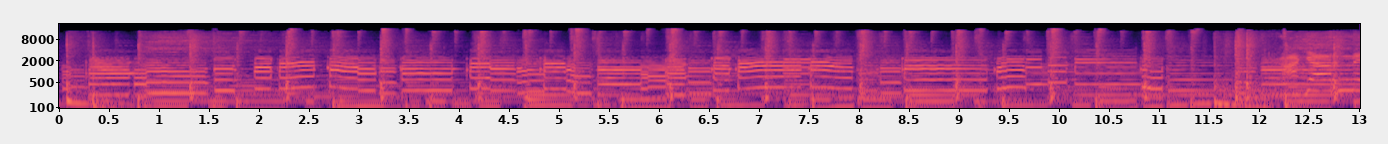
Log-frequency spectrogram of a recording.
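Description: Country band playing an instrumental intro: a lead guitar plays a melody with bent, sliding notes over a drum beat.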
